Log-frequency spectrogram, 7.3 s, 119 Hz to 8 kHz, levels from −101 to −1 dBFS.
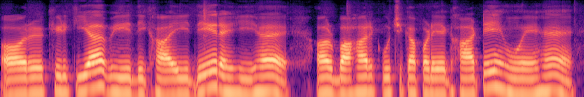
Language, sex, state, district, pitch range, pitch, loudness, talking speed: Hindi, male, Jharkhand, Ranchi, 135-150 Hz, 140 Hz, -16 LUFS, 115 wpm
